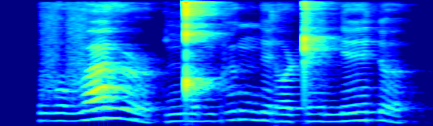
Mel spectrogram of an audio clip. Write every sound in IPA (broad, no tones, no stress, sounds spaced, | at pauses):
v ə v a ð ə˞ | ŋ͡ǃ ə m b ʏ ŋ e ɾ ɤ ʈ e n e ɗ ə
